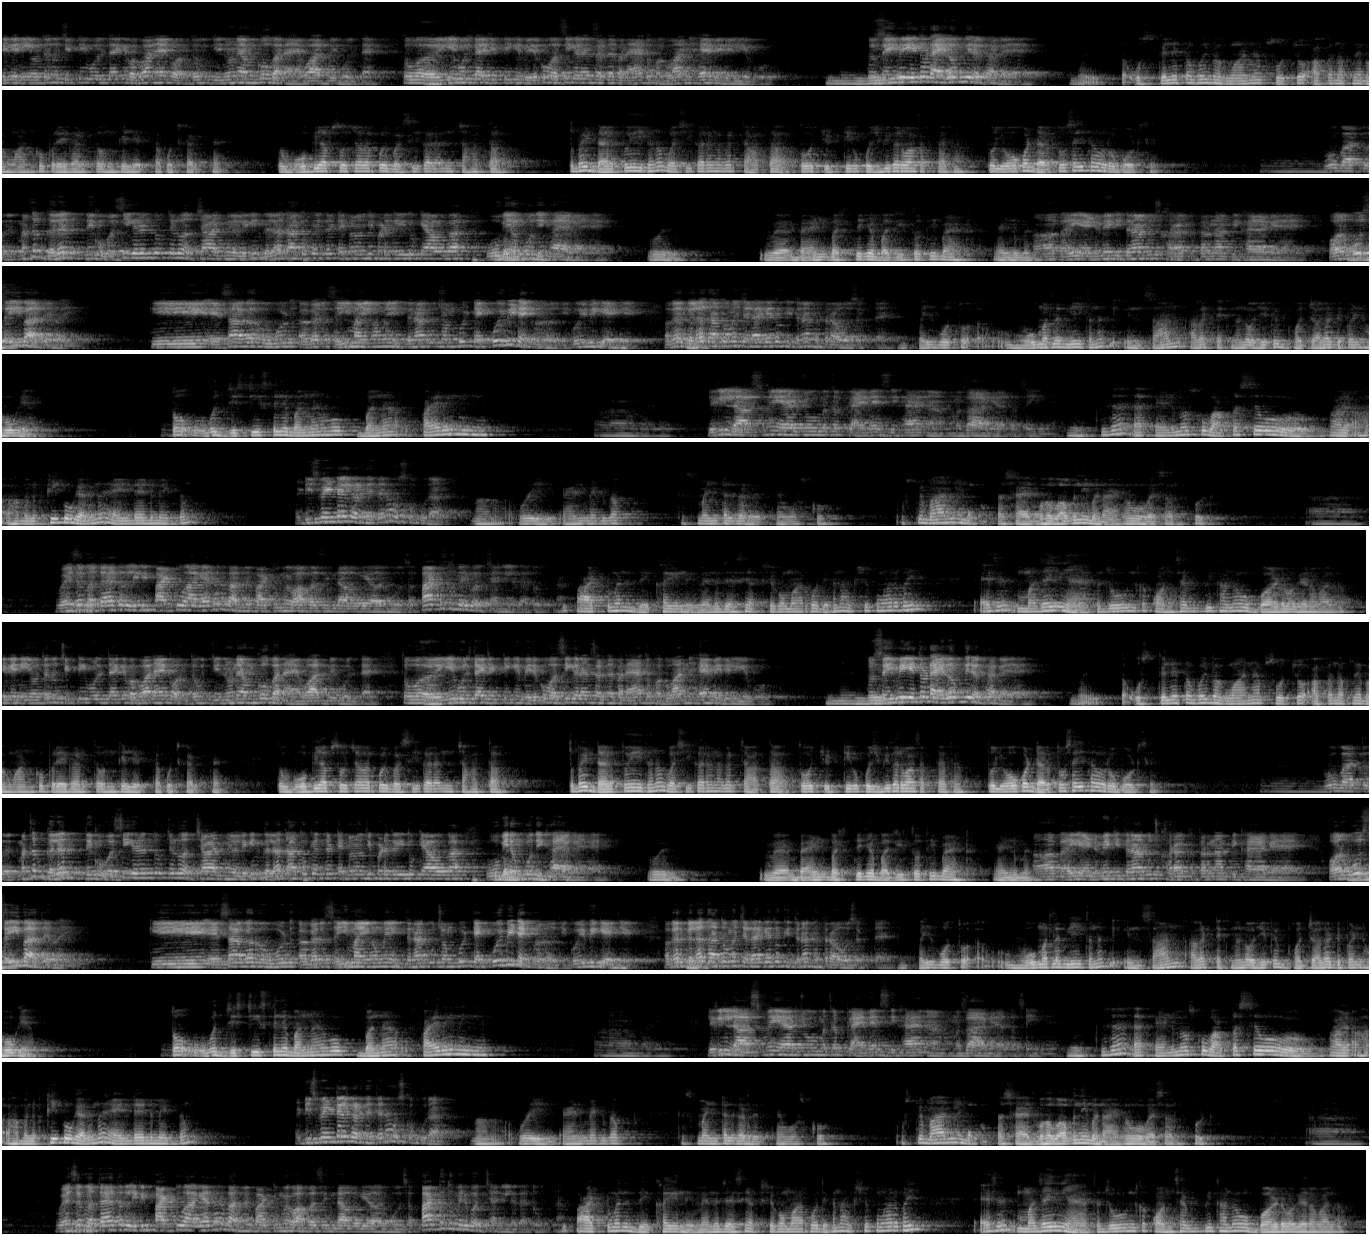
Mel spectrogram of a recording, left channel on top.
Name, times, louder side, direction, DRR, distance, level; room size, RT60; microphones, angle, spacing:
voice 1, 0.0-7.7 8.6-10.3 26.3-33.4 37.6-40.3 40.6-41.8 42.5-47.4 47.6-49.9 56.3-56.4 60.6-61.3 61.7-65.2 71.3-72.8 77.5-78.0 81.4-81.9 82.6-87.7, right 2 dB, 45° right, 2 dB, 2.3 m, -27 dB
voice 2, 8.2-8.9 10.7-15.9 16.4-18.7 19.3-25.2 32.3-32.8 33.8-34.2 34.9-37.7 40.8-41.0 47.9-48.0 50.0-55.0 56.4-59.6 65.3-70.3 73.0-74.6 75.1-76.7 77.3-80.5 82.9-83.0 87.8-91.3 91.8-95.5, right 2 dB, 60° right, 6 dB, 0.8 m, -22 dB
13.5 x 7.4 x 6.7 m, 0.92 s
head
